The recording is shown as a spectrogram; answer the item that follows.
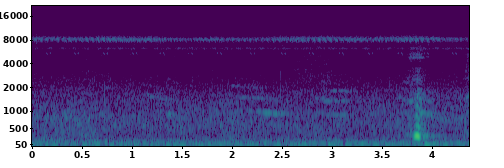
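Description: Crickets chirping faintly and steadily in a high-pitched night-time trill. A single short, sharp sound comes just before the end, louder than the crickets.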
